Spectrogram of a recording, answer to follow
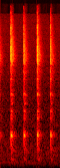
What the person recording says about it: if you tap this you guys hear that it's kind of like low pitch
